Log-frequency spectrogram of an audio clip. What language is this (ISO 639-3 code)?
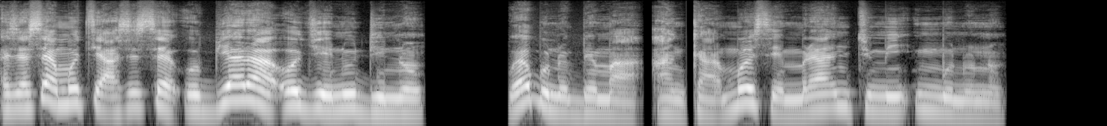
aka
